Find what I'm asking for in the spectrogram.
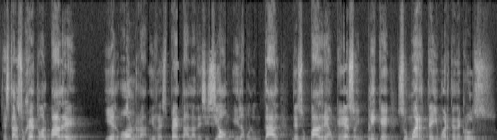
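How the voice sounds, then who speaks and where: A man's voice: high voice, measured pace. A male pastor preaching a sermon, punctuating with amens and emphatic restarts. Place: church sanctuary during a live-streamed service. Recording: long hall reverb, faint music.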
